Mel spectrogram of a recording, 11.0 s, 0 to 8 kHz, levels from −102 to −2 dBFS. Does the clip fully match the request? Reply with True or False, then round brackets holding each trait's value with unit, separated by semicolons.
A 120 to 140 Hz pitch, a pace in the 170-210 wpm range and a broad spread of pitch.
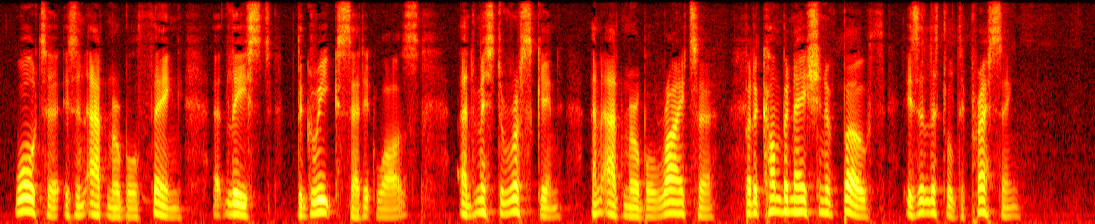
False (135 Hz; 155 wpm; 6.0 semitones)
